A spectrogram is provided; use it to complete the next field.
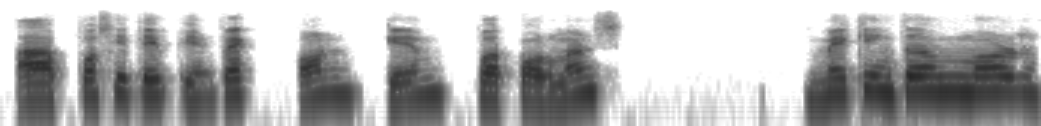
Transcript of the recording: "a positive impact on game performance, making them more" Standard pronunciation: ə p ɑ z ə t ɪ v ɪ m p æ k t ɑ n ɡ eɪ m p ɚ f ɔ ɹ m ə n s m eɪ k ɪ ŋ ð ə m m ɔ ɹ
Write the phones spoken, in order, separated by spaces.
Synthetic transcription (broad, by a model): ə p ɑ s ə t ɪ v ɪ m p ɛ k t ɑ n ɡ eɪ m p ɚ f ɔ ɹ m ə n s m eɪ k ɪ ŋ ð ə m m ɔ ɹ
